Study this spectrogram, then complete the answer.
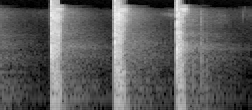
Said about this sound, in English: When he arrived, the house was in darkness, so he banged on the door.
